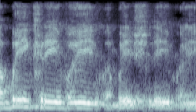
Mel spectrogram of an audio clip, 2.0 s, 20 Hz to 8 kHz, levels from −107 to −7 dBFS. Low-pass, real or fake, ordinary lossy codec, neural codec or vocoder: 7.2 kHz; fake; MP3, 64 kbps; codec, 16 kHz, 16 kbps, FunCodec, trained on LibriTTS, 50 frames a second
